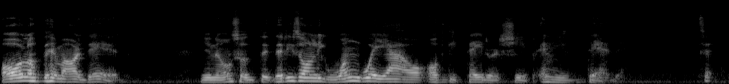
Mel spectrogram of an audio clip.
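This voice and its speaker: A man with a South American accent swings his pitch very widely. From Venezuela. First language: Spanish. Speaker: conspiracy vlogger. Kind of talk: casual monologue. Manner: halting, with many repeated words.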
